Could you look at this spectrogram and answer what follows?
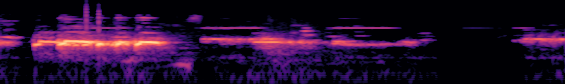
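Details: Zebra dove (perkutut) at night giving one loud rolling, trilled coo phrase, then softer drawn-out coos and a quiet pause before a faint note.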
